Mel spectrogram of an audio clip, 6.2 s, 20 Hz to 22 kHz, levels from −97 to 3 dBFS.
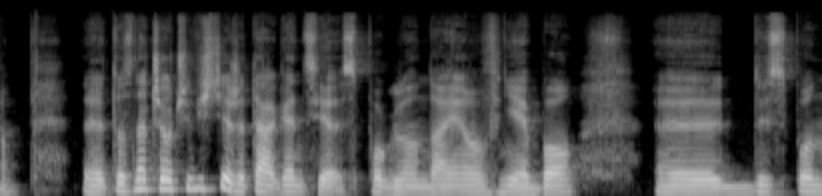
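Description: A speech recording carries a time-stretched section from 2.46 s, right after "znaczy oczywiście że te", to the end: pace drops to about 0.7× with pitch unchanged, so the speech drags, likely from software repeating short pieces. A spectrogram shows harmonics at unchanged heights but drawn out.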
